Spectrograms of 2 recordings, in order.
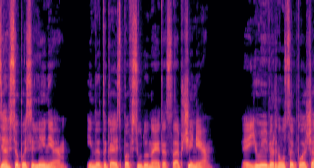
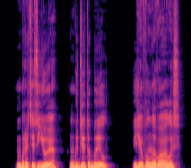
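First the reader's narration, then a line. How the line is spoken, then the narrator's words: Worried. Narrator (Russian): Луэнь обеспокоенным голосом сказала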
